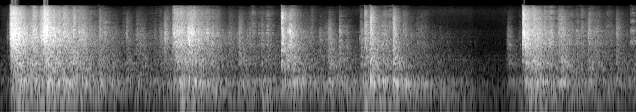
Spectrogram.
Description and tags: Scrap Metal Rummaging
Bang, Boom, Crash, Friction, Hit, Impact, Metal, Plastic, Smash, Steel, Tool, Tools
